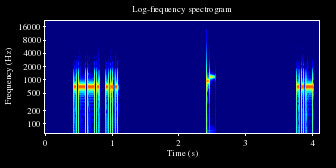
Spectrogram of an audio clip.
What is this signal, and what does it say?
Morse code, heard as a keyed tone, about 36 wpm, 700 Hz. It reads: PS U
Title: Top Two Letter Combinations in Words 35wpm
